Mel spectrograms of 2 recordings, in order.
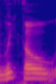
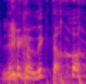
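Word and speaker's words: Licht: I was gonna say Licto. Is that his name? How'd you say his name? I was saying Licto. That's how they say in the show. Licto. L-I-C-T-H. L-I-C-T. So Licto.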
